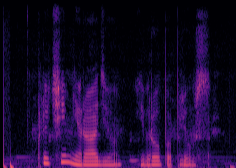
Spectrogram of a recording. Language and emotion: Russian, sad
